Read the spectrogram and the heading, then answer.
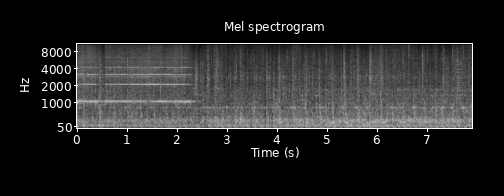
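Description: A steeplejack's steam engine runs loud, a sustained whistle-like tone sounding for the first couple of seconds before giving way to a steady, rhythmic chuffing rumble with no voices.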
